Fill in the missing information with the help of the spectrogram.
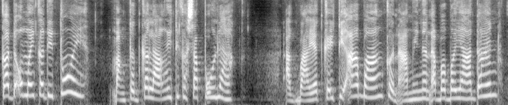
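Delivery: fast, high, rising angry rant. Acted. Mistress rants at Meliton about money, angry and fast.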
